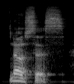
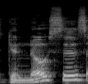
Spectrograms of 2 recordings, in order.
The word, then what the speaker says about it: Gnosis: more time gnosis so I didn't know if it was genosis I don't know if it was genosis so the g is silent so it is gnosis so the key takeaway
